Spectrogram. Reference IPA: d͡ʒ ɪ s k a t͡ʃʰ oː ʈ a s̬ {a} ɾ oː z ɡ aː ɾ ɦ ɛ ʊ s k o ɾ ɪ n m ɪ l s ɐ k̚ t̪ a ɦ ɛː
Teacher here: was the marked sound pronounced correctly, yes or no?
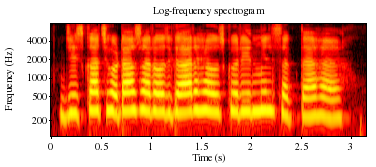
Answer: yes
